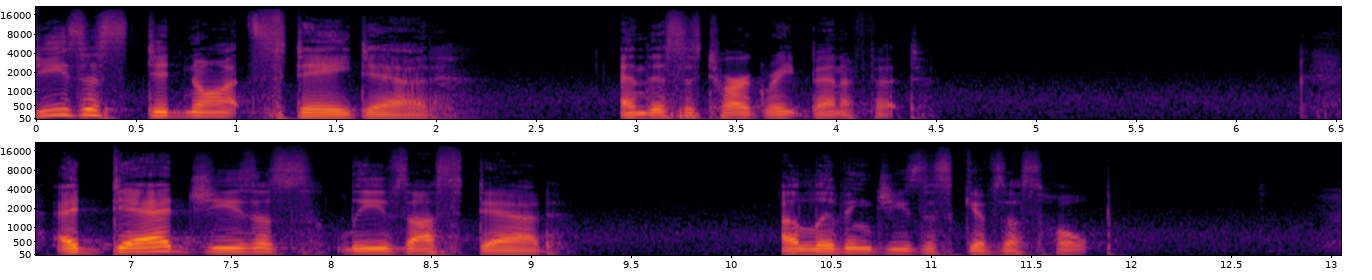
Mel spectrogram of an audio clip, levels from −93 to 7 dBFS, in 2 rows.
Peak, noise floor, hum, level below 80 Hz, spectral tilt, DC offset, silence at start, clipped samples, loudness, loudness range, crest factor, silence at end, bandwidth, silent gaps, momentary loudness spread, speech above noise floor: -12 dBFS; -71 dBFS; none; -64 dBFS; -6.5 dB/octave; under 0.1%; 0 s; under 0.1%; -32 LUFS; 8 LU; 20 dB; 1.3 s; 19 kHz; none; 14 LU; 40 dB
